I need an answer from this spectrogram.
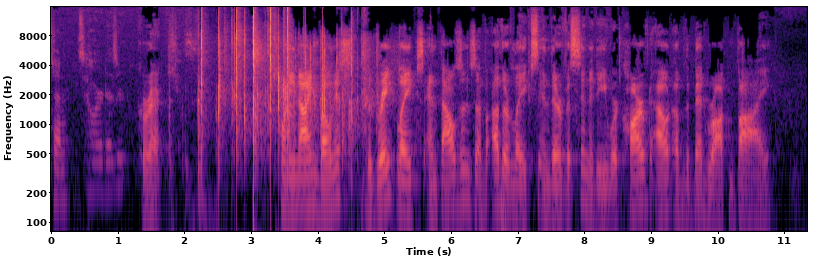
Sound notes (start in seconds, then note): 2.0 audience applauding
